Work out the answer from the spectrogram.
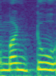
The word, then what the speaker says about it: मंटो: इसका नाम है लेकिन ये दरअसल खुद सहादत हसन मंटू ने कहा कि यह मन टू है य वन और टू से अगर इसको किया जाए तो मेरे ख्याल से आपको इसको प्रोनाउंस करना थोड़ा आसान हो जाएगा तो यह करेक्शन खुद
